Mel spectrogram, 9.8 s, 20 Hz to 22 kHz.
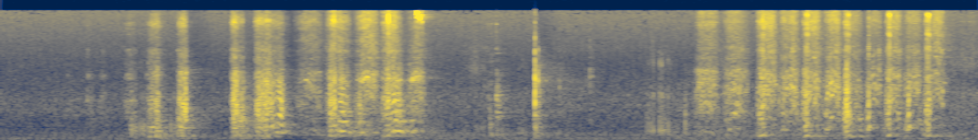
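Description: Japanese pull saw cutting a small wooden practice piece: a run of rasping strokes starting about a second in, a pause broken by a single knock, then a quicker run of strokes near the end as the blade rides against a wooden jig for the 45-degree cut of a jaguchi joint.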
